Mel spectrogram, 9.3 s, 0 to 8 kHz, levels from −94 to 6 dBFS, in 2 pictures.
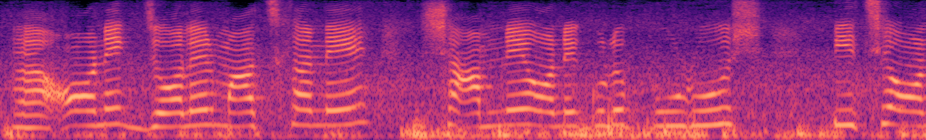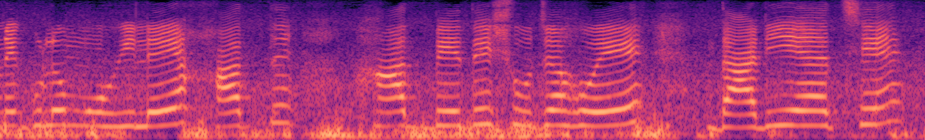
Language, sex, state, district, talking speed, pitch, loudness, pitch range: Bengali, female, West Bengal, Jhargram, 110 wpm, 320 Hz, -14 LUFS, 300-330 Hz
